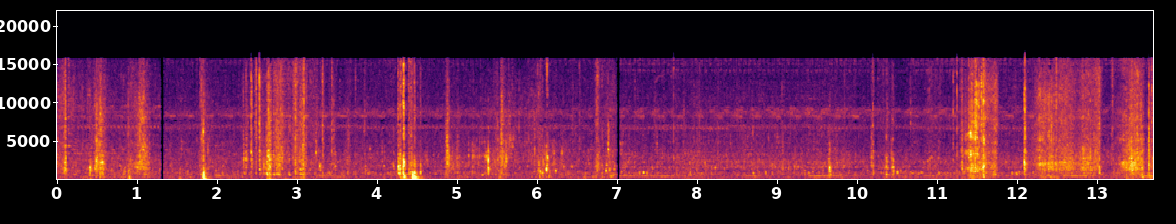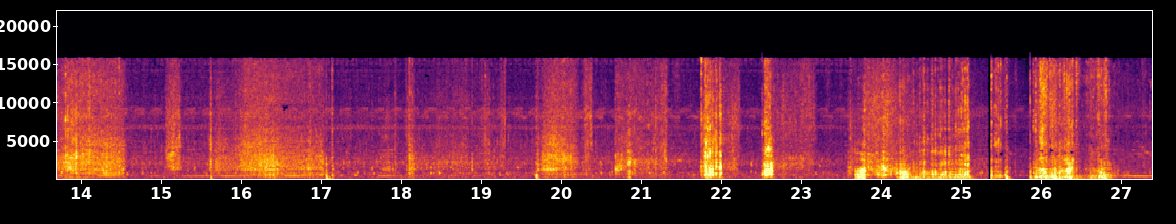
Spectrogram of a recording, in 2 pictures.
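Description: Hand trowel scraping and smoothing wet concrete on a slab, in irregular strokes with occasional sharp taps and wet slaps.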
